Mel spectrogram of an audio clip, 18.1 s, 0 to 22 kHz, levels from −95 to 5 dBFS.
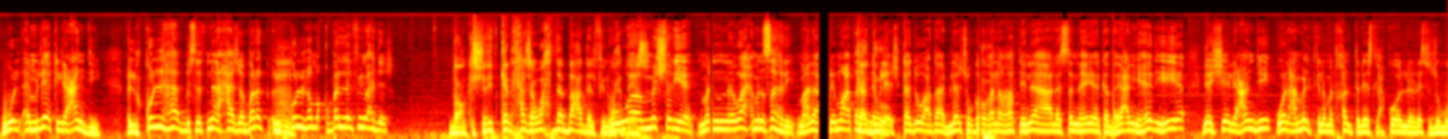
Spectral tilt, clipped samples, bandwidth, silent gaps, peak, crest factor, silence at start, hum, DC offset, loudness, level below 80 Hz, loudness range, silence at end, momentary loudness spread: -5.5 dB/octave; under 0.1%; 15.5 kHz; 10.24-10.36 s; 0 dBFS; 12 dB; 0 s; none; under 0.1%; -14 LUFS; -30 dBFS; 1 LU; 0 s; 3 LU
